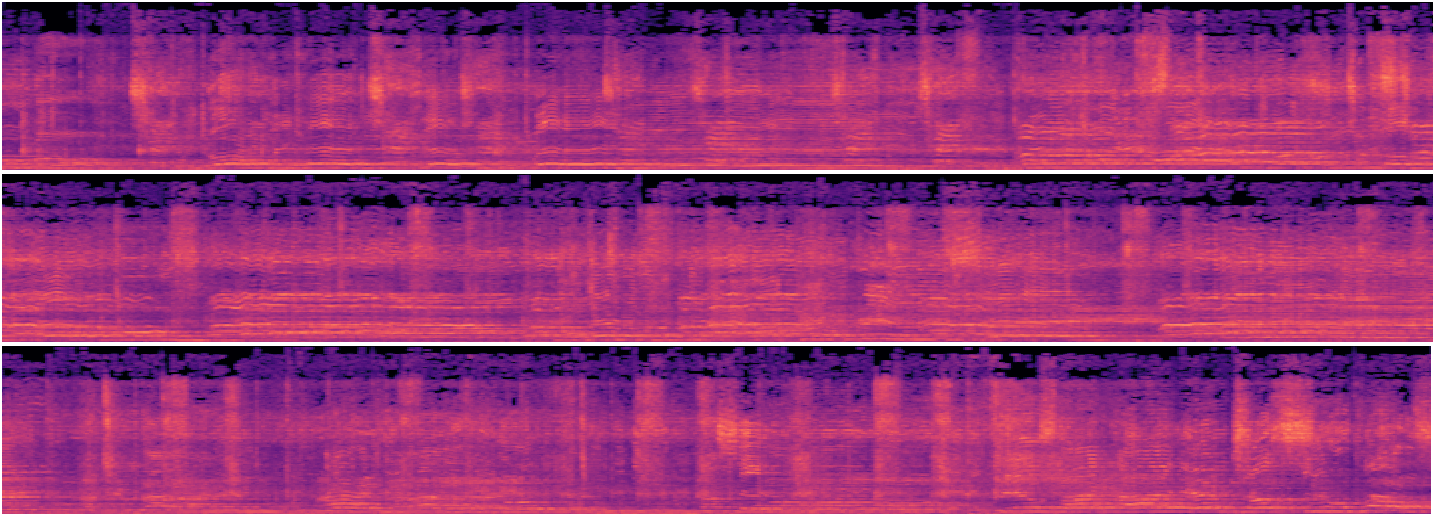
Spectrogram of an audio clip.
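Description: Mixed male and female a cappella group singing live through stage microphones, the voices in shifting chords with no instruments.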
